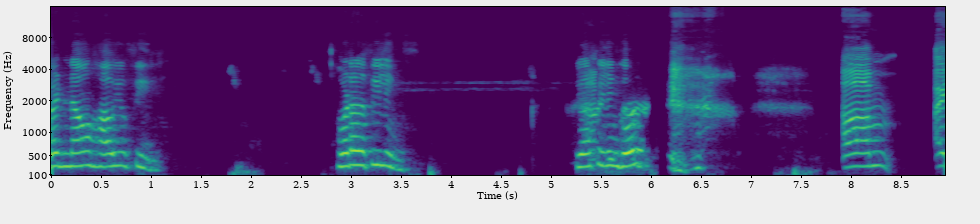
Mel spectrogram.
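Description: A young woman sings in a high voice over an online call.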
